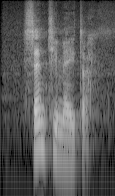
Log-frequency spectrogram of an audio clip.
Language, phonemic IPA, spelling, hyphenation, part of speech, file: Dutch, /ˈsɛntiˌmeːtər/, centimeter, cen‧ti‧me‧ter, noun, Nl-centimeter.ogg
- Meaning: 1. centimetre, one-hundredth of a metre 2. tape measure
